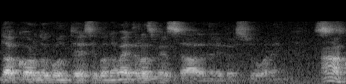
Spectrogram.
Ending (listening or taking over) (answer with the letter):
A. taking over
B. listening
A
